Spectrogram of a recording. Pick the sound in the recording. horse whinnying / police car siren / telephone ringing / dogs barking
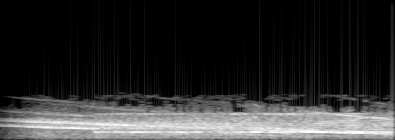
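police car siren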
